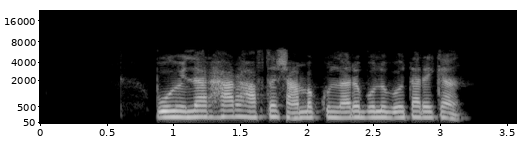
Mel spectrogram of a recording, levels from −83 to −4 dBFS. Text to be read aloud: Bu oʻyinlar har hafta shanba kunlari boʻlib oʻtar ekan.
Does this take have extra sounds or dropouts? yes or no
no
